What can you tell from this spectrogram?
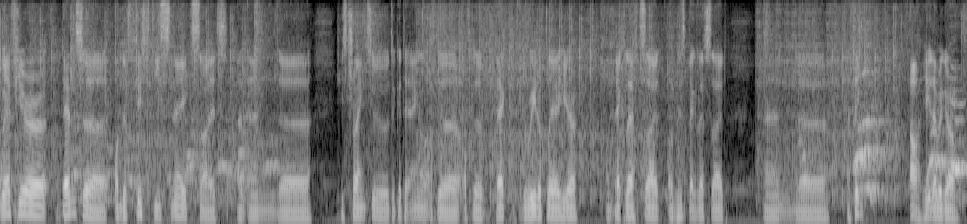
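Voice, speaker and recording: Over noticeable background noise, a man with a fairly low pitch speaks at a fairly slow pace, using ordinary pitch variation and long, frequent pauses. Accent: German. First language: German. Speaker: speedsoft player and guest commentator. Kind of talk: live commentary. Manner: halting.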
